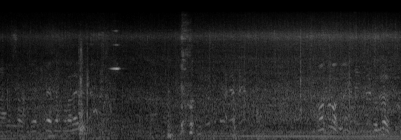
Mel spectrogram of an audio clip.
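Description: Background chatter of voices over a car engine running steadily, its low hum clearer in the second half, with a few scattered knocks.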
